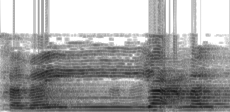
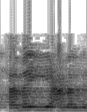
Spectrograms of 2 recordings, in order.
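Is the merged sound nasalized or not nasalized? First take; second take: nasalized; not nasalized. First: The merged sound is said with nasalization. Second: The merged sound is said without nasalization. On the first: The speaker calls it right. "ابقي الصفة" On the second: The speaker calls it wrong. "لا هذا مش إدغام ... أذهبت الحرف الصفة"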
